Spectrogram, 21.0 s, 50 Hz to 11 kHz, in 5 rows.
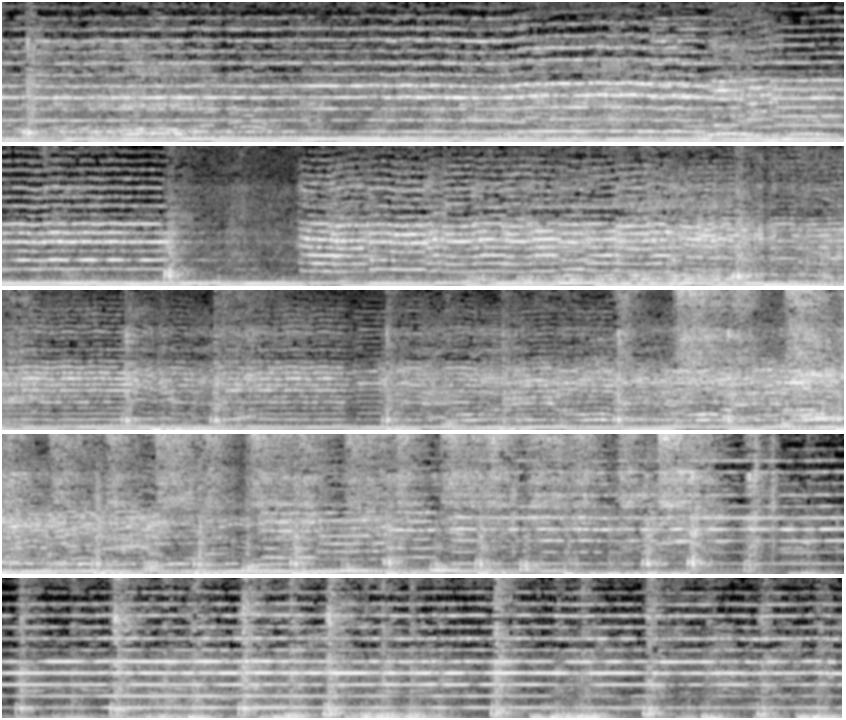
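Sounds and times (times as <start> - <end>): band playing: 0.0 - 21.0
drum beats: 7.7 - 21.0.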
